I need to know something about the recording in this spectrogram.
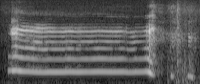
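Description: A woman's voice imitating a cat: one long, steady, high "nyaa" meow held for about a second and a half, followed by a short grunt near the end.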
